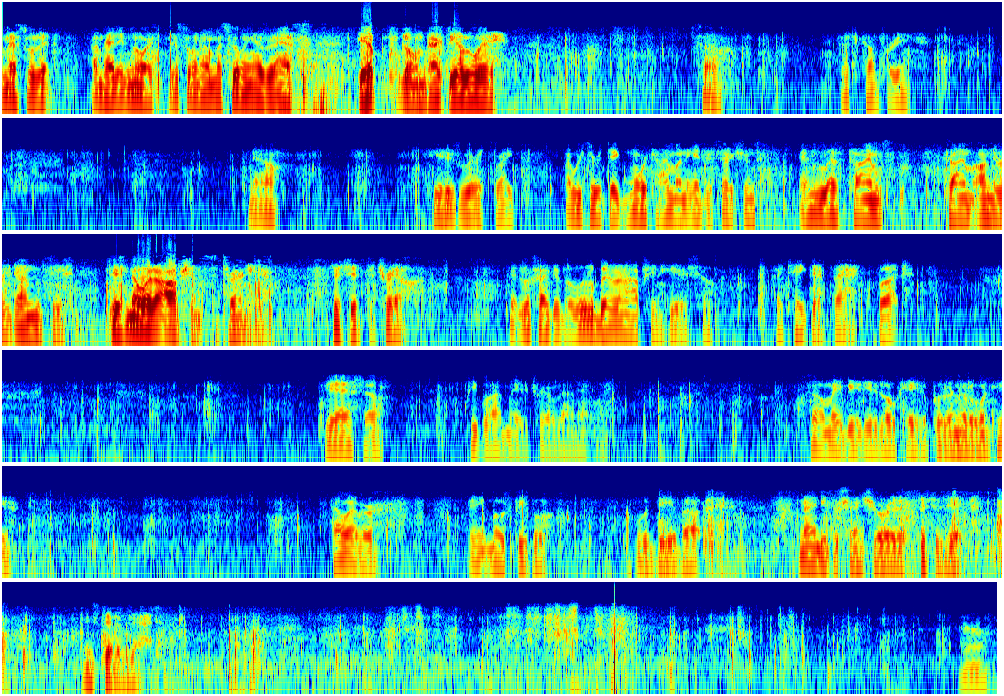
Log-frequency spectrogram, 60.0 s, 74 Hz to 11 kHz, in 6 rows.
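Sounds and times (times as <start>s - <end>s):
footsteps on gravel: 0.0s - 59.9s
low background noise: 0.0s - 59.9s.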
